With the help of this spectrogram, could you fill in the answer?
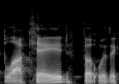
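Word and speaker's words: Bloqade: there's I guess am I saying it right blockade but with a Q so blo q-a-d-e yeah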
